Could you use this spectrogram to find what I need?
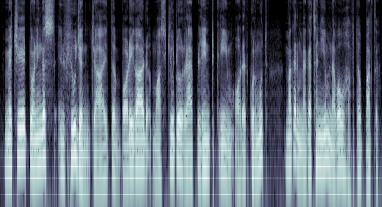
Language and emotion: Kashmiri, neutral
